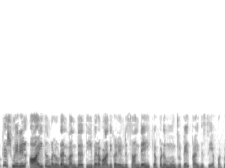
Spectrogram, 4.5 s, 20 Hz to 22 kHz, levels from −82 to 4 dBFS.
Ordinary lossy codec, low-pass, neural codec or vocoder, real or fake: none; 7.2 kHz; none; real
